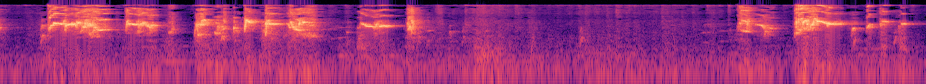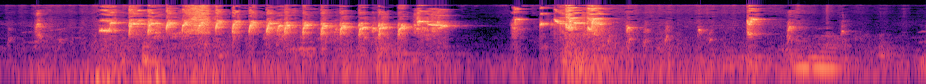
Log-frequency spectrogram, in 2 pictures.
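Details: A flock of Java sparrows gathering together, producing repeated bursts of high chirps, including a rapid rattling run of notes in the middle, separated by brief quiet gaps, with faint low background sound.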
